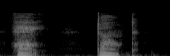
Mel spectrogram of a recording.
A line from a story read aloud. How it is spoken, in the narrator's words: Mason murmured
